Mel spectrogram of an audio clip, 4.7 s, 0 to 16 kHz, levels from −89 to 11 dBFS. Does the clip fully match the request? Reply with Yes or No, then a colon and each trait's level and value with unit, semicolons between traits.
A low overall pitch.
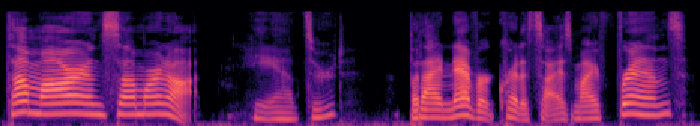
No: high, 215 Hz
